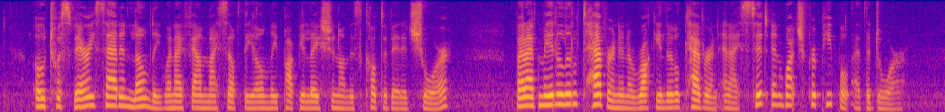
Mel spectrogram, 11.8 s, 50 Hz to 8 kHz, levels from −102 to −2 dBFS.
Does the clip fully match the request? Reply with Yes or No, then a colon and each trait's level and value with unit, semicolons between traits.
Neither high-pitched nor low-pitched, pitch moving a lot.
Yes: medium, 170 Hz; wide, 5.8 semitones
